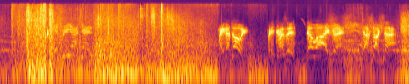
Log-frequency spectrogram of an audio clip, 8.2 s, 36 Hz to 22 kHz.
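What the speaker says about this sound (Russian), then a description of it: "Стреляем из орудия" Artillery gun firing in the Sudden Strike 4 war strategy game, a burst of loud booming blasts in the first four seconds, followed by in-game radio-style unit voices speaking.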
